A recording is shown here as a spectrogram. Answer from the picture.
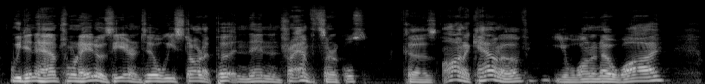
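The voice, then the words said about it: Put-on Southern US accent. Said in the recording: “you sounded like you were from the South ... I try to give him some form of accent ... I gave him that accent”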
